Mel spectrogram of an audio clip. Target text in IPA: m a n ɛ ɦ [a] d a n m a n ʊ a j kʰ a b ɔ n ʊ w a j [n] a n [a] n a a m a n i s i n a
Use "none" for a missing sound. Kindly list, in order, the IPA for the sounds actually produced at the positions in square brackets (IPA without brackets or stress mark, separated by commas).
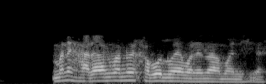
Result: a, m, ɛ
